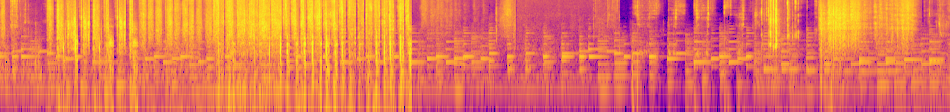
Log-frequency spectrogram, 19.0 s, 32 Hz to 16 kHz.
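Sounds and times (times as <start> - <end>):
soft background music: 0.0 - 19.0
hand rubbing and scraping food: 1.0 - 8.8, 11.9 - 19.0.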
